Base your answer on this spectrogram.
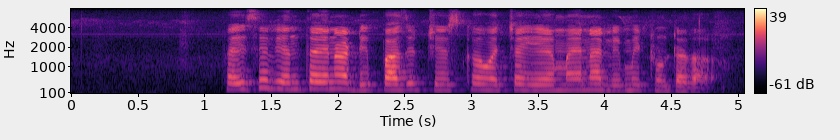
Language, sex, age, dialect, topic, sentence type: Telugu, male, 41-45, Telangana, banking, question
